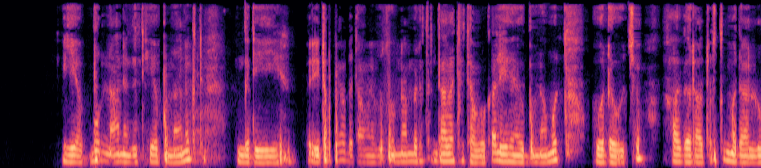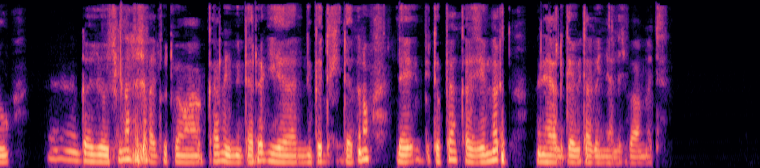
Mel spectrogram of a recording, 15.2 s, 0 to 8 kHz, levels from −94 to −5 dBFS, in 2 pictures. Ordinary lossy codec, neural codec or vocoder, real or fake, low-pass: AAC, 32 kbps; codec, 16 kHz, 8 kbps, FreqCodec, smaller model; fake; 7.2 kHz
